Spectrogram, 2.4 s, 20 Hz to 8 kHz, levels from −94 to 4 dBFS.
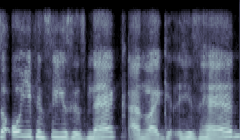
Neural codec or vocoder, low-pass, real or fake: codec, 16 kHz, 8 kbps, FreqCodec, smaller model; 7.2 kHz; fake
